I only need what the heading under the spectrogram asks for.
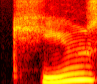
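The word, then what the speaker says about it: Cuse: few people um carlton i think it's queues is how you say it c-u-s-e yeah yeah carlton keys and d-t-g-o damon lindelof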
